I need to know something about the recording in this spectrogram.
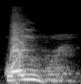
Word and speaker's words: Kwame: Bon, Kwame là, chez les Baoulés, la terminologie Baoulé même, c'est quoi s'il vous plaît? Quoi? Kwaïn. Kwaïn. C'est Kwaïn.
